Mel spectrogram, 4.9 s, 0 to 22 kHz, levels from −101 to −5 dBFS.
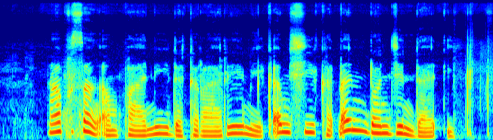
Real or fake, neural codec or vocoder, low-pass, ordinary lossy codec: real; none; 19.8 kHz; none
